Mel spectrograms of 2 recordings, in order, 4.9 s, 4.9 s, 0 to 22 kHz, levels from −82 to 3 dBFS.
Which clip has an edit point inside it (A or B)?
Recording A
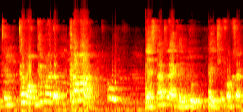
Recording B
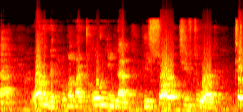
A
